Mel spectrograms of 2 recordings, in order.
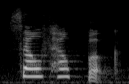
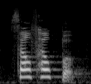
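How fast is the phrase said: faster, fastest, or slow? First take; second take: faster; fastest. First: The phrase is said at a quicker pace. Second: The phrase is said at a very quick pace. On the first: "A little bit faster" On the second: "The fastest"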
